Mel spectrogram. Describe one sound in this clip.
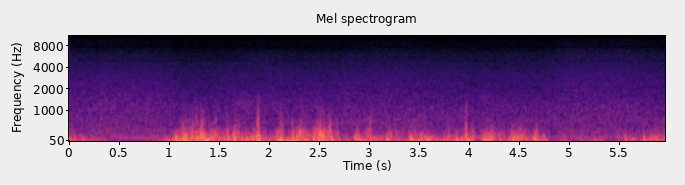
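Outdoors, wind gusts rumble across the microphone.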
